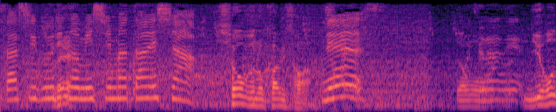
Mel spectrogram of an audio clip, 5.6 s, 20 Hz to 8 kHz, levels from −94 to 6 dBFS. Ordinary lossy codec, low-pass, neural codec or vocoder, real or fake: none; 7.2 kHz; codec, 16 kHz, 16 kbps, FreqCodec, larger model; fake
